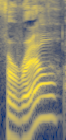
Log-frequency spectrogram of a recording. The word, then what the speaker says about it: Pharrell: Is it Pharrell? – I think that's exactly how you say it.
